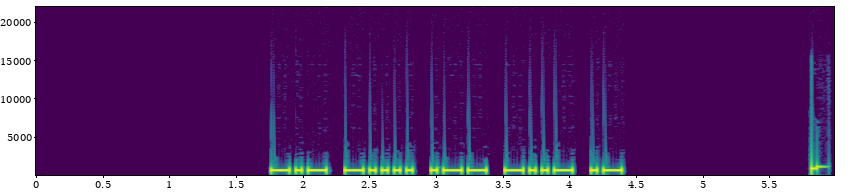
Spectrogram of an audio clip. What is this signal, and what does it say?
Morse code, heard as a keyed tone, about 24 wpm, 700 Hz. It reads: K6WXA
